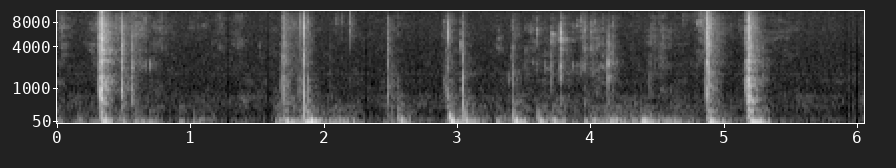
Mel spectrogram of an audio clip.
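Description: Angel oracle cards being shuffled and handled by hand: a string of sharp, irregular clicks and slaps, the strongest about a third of a second in and again about five seconds in.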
